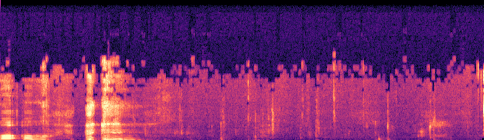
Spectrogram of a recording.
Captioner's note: clears throat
